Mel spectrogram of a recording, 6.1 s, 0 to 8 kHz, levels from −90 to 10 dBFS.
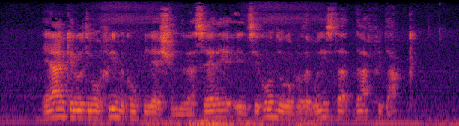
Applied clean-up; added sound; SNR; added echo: none; Breathing + Car passing by; 13 dB; none.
